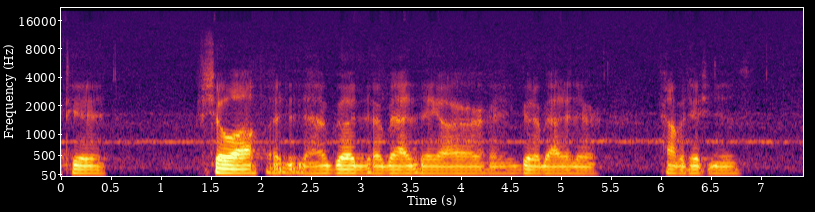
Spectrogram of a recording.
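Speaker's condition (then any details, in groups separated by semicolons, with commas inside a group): Parkinson's disease; very quiet speech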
